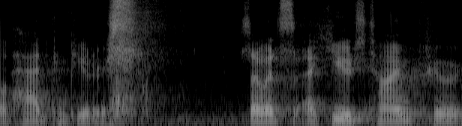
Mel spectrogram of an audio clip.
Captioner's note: chuckle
